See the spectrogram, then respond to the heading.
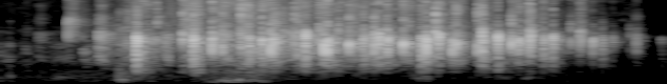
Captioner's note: applause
